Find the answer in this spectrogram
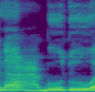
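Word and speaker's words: نَعْبُدُ: Tinggal ibu ketika baca budu, effort monyongnya harus lebih lebih berlebih. Maksudnya monyongnya itu harus diperhatikan.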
